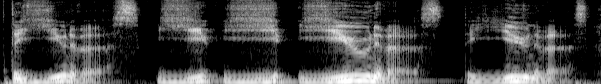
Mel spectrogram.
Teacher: you need lots of Y at the beginning then you can do your u · the stress is on the U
